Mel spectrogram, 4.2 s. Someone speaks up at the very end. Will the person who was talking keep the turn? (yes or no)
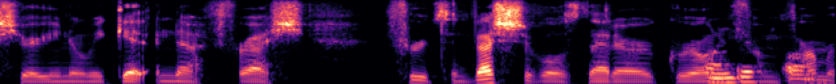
yes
